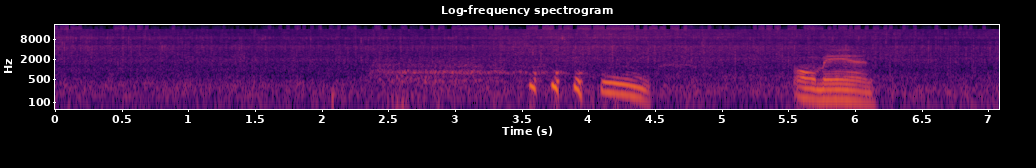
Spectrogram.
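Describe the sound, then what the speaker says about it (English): Sausages fry in a pan outdoors in a swamp camp at breakfast, a steady soft sizzle running throughout beneath a few brief spoken remarks. "I got some sausages going. Da da da da. Those are gonna fry up nicely."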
